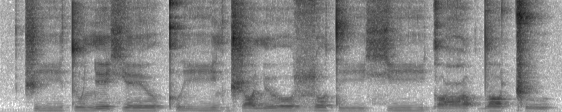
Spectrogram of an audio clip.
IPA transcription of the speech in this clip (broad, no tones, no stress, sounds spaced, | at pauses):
t͡ʃ iː t u lʲ e ç eː ʊ̯ kʷʼ iː lʲ d͡ʒ ɒ lʲ oː ɮ o t iː ç iː ɡ ɒ ʕ ɒ ʔ d ɒ ǁ u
